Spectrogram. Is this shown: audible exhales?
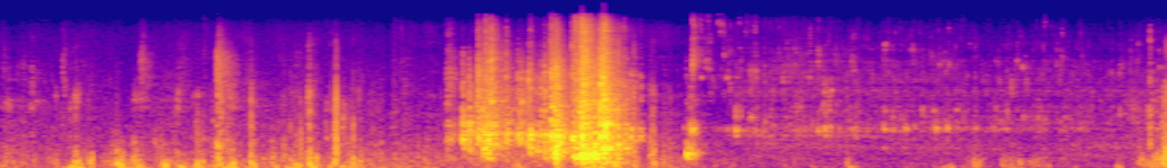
no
